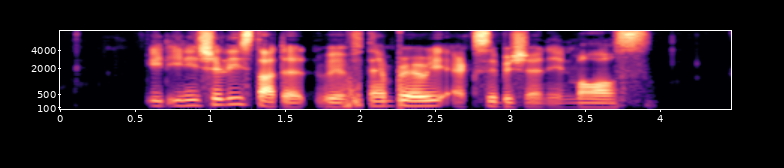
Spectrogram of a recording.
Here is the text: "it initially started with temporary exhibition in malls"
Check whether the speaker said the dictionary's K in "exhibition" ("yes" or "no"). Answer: yes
